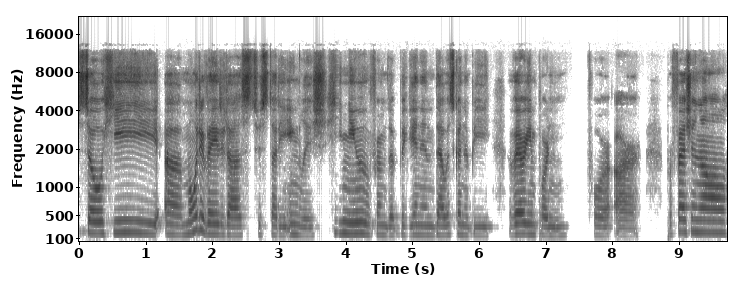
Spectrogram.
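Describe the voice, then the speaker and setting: A woman's medium-pitched voice in a Spanish accent, fairly slow, with fairly even intonation and a quiet background. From Guatemala. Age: 30s. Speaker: artist and former administrator. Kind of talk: interview. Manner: halting.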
